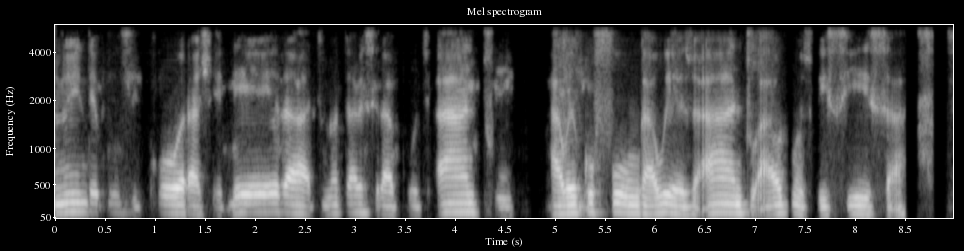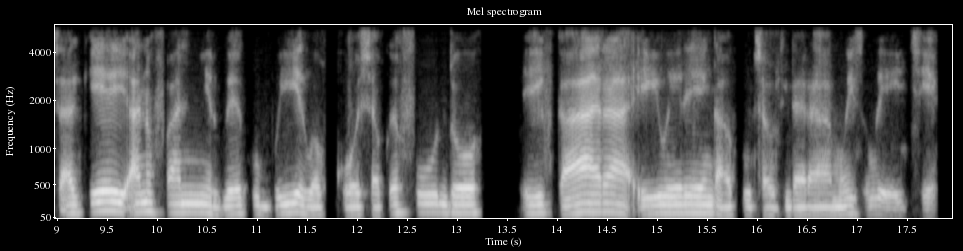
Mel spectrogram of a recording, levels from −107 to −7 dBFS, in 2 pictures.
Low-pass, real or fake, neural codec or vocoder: 5.4 kHz; fake; codec, 16 kHz, 8 kbps, FunCodec, trained on Chinese and English, 25 frames a second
